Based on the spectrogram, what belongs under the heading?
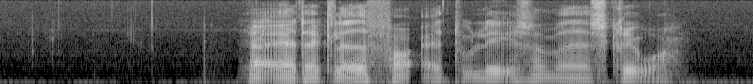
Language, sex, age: Danish, male, 30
